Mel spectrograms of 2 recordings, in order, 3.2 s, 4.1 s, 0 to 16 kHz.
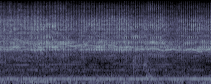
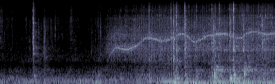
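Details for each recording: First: Shimano 11-speed rear derailleur after replacement: continuous gritty rasp as the upper pulley, set too close by the B-screw, rubs the cassette. Derailleur pulley rubbing cassette. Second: Shimano 11-speed bicycle drivetrain after derailleur, hanger and shifter cable replacement and indexing: chain spins through the gears with a light, steady whir, no grinding, occasional soft clicks.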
